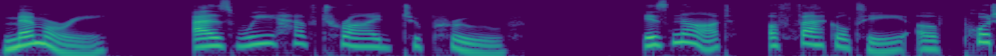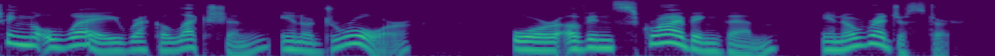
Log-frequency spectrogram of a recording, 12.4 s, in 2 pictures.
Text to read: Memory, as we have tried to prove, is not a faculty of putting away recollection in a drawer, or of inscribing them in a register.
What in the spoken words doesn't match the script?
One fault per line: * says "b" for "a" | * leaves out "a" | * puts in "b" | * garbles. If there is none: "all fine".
all fine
